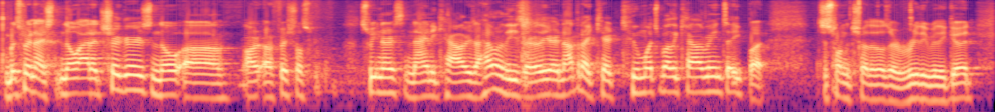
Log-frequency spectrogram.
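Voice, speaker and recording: A man's voice: mid-range voice, quick pace, a little mellow. A man talking casually to camera as a fitness vlogger at home, rambling with fillers and self-corrections. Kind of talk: casual vlog chat.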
